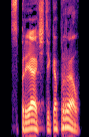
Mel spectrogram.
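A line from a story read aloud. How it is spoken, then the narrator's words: Quiet growl. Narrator (Russian): тихо прорычал Паран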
